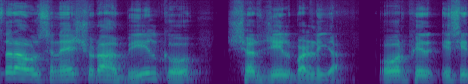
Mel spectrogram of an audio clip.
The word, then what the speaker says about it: شرجیل: ایک مشہور لفظ ہے شرجیل۔ شرجیل جیسے کراچی کے ایک مشہور سیاستدان ہے شرجیل میمن، اب اس لفظ کا تلفظ شرجیل نہیں ہے، یہ بھی قاری کی غلطی ہے، حالانکہ شرجیل تو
